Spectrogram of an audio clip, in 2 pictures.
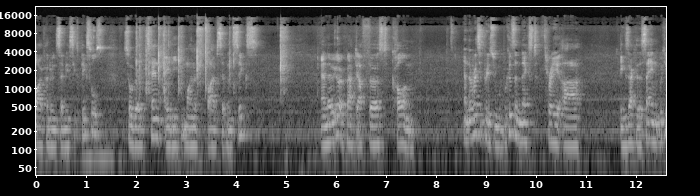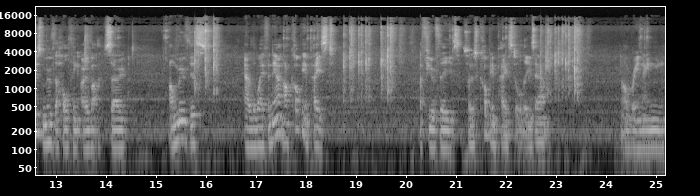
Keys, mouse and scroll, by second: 0.9 click, 5.8 click, 7.2-7.5 scroll down 1, 7.5 middle click, 13.4 Tab, 14.0 click, 15.0 click, 16.6-17.4 scroll down 3, 17.4 click, 17.9 click, 18.4 click, 20.7 click, 21.1 ctrl+c, 21.1 ctrl+v, 21.1 click, 21.8 click, 21.9 click, 24.5 click, 24.6 click.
